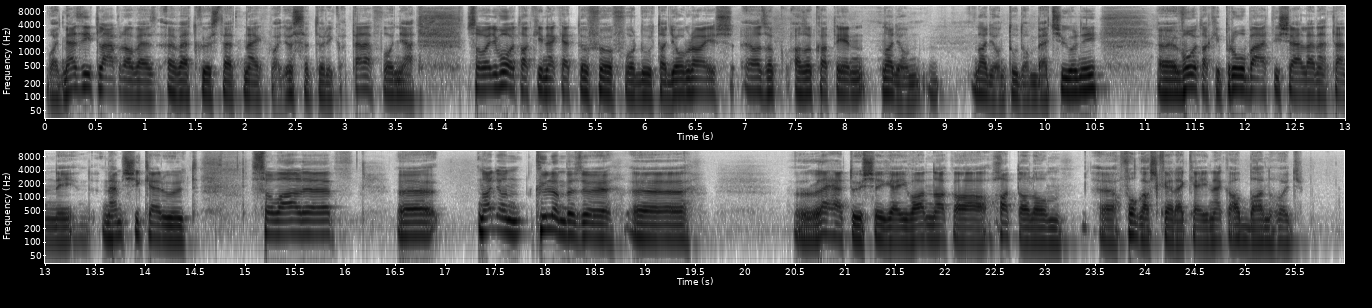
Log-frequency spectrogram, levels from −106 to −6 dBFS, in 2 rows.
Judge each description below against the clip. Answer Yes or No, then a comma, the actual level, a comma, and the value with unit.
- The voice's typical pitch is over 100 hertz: Yes, low, 120 Hz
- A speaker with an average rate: No, slow, 95 wpm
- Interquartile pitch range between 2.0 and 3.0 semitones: No, average, 3.9 semitones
